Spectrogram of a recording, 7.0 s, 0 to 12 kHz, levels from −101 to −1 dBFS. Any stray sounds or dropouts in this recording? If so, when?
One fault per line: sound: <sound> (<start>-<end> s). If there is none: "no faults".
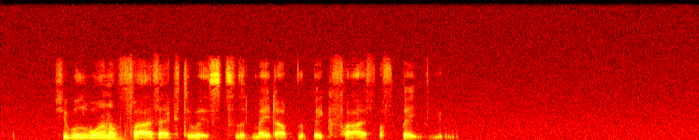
no faults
